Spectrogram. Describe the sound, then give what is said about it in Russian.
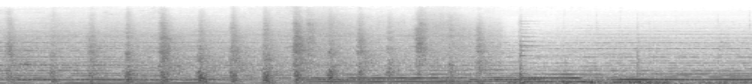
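A train moves slowly through a forest as sand is poured under its wheels. Steady, rhythmic chuffs sound over continuous hiss and droning tones, and the beats fade out toward the end, leaving a hissing rumble. “Песок сыпется под колеса поезда. Состав медленно движется по лесу.”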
